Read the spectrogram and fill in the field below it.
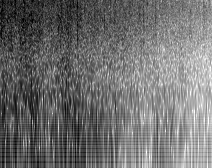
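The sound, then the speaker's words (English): A low, rumbling roll of thunder mixed with gusting wind, steady at first and then gradually fading away over a few seconds. No voices. “A whistling wind creeps up, and another roll of thunder crashes above. Both eventually die away.”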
